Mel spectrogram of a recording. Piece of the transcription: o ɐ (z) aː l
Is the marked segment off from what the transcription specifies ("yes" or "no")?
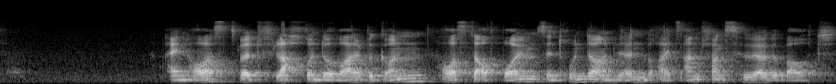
yes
